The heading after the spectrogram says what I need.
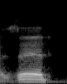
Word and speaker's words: azide: be this or we could add any sodium azid or sodium azide depending on how you pronounce it and what this is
